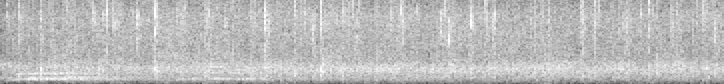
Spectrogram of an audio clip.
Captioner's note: audience applauding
